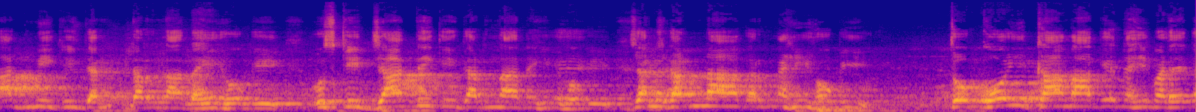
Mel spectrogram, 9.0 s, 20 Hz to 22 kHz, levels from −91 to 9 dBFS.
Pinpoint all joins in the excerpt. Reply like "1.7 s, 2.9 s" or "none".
4.6 s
